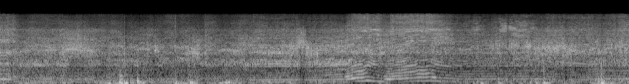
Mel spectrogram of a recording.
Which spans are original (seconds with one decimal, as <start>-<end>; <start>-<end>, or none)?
2.5-6.3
